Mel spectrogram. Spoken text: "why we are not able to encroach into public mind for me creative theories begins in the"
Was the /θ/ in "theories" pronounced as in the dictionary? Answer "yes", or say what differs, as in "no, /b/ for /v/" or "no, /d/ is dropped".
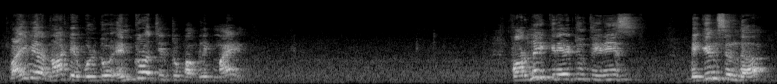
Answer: no, /t/ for /θ/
